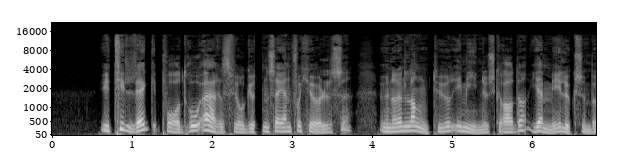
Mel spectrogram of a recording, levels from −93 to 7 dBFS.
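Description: No technical faults can be heard anywhere in the recording. Nothing in the speech stands out as needing to be flagged at any point.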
